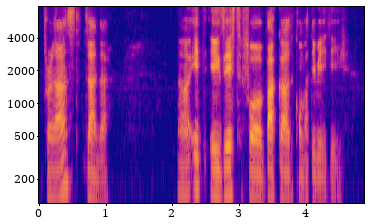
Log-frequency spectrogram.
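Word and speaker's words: dunder: Modules and methods is double underscores to either pronounced Danda.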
